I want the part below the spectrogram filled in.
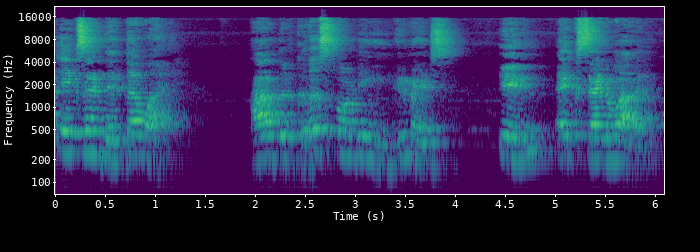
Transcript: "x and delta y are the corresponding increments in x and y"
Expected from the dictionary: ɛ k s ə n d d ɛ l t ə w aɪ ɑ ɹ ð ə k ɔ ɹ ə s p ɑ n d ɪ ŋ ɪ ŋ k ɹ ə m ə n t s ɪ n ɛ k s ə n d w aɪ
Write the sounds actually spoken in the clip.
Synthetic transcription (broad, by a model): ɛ k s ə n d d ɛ n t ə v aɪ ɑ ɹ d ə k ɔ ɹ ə s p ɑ n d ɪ ŋ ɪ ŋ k ɹ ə m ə n t s ɪ n ɛ k s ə n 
